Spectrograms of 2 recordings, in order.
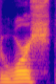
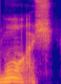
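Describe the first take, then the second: First: "wash" said with an added R, like "warsh"; intrusive R. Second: Said in the usual way. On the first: Shown as a demonstration. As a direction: slip an R into "wash". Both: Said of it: "there's no R in wash".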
